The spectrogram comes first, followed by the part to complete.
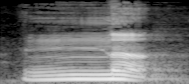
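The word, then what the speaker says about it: ण: Your tongue has to curl backwards while pronouncing this.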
